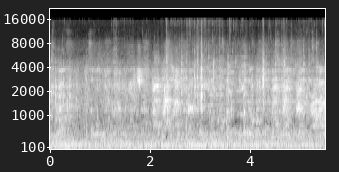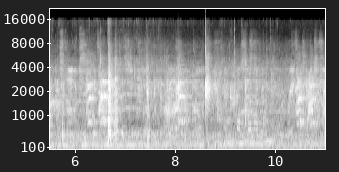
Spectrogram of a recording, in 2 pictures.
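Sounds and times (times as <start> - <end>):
puppies whining: 1.7 - 8.6.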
